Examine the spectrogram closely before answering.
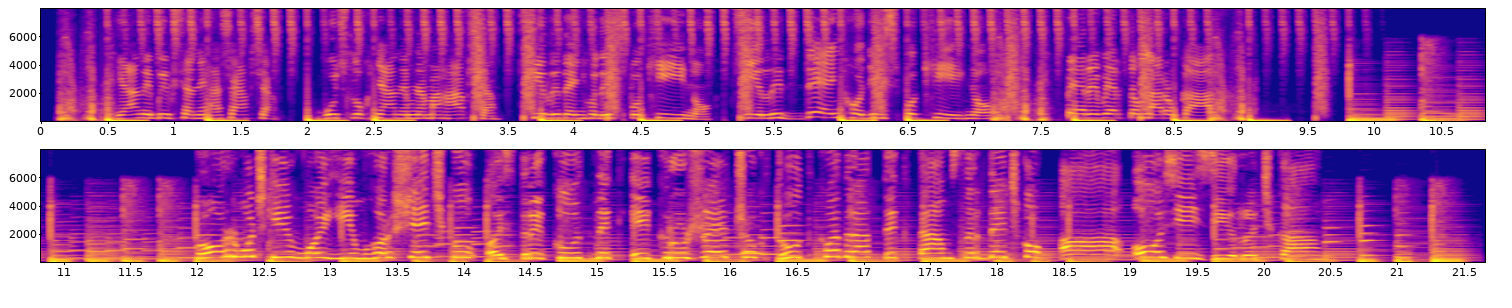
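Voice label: Ukrainian, Characters; GoLocalise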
